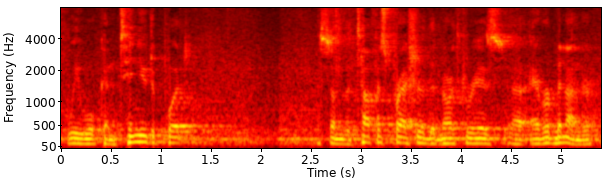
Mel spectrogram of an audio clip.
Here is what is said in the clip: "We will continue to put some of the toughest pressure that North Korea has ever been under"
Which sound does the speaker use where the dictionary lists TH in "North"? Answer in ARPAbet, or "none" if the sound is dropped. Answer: TH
